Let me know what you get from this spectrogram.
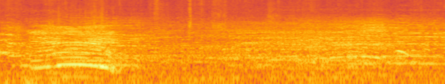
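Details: {'caption': 'Morning moo from big Indonesian cattle: one loud, low, steady bellow lasting about a second, then fainter higher moos, under continuous human chatter.'}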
